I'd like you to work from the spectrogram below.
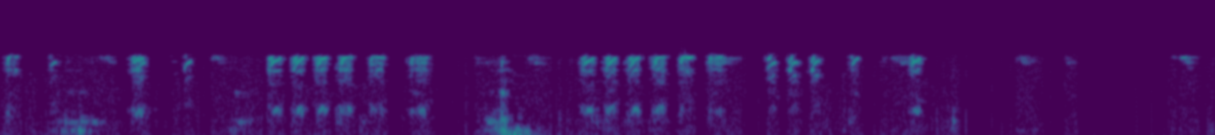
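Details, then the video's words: Fledging great tits utter irregular runs of sharp, raspy high chirps that thin out toward the end, with a couple of low thumps early on. "Uitvliegen koolmeesjes"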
